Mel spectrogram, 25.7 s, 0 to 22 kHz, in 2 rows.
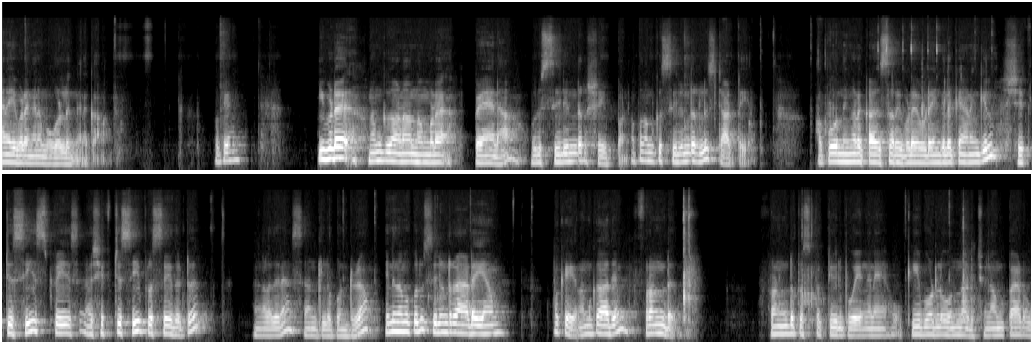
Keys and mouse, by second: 10.2-11.4 drag, 12.1 shift+c, 16.4-17.4 middle drag, 20.5 KP_1.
